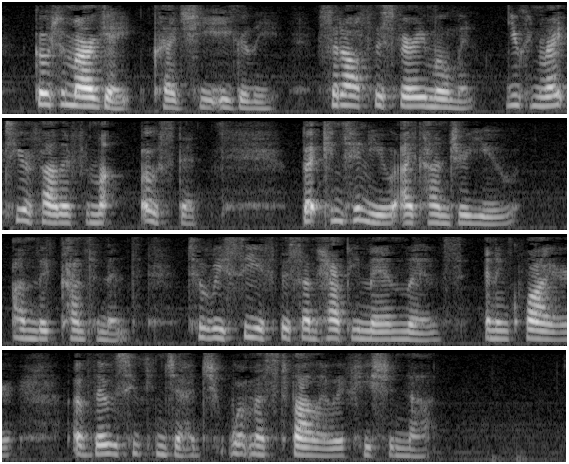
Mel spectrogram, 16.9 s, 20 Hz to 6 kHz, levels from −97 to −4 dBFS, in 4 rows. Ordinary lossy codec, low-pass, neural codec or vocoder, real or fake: MP3, 32 kbps; 5.4 kHz; none; real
